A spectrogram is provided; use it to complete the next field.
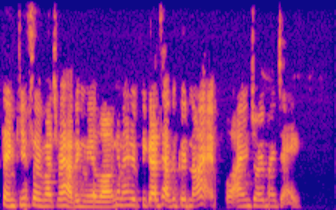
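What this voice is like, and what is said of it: Distinctive foreign accent. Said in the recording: “what a great accent”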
